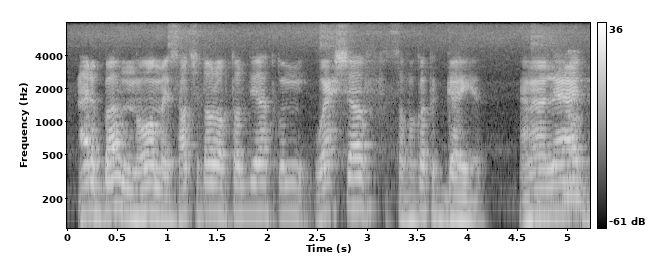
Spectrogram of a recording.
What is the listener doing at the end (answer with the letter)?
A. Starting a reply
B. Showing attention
B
